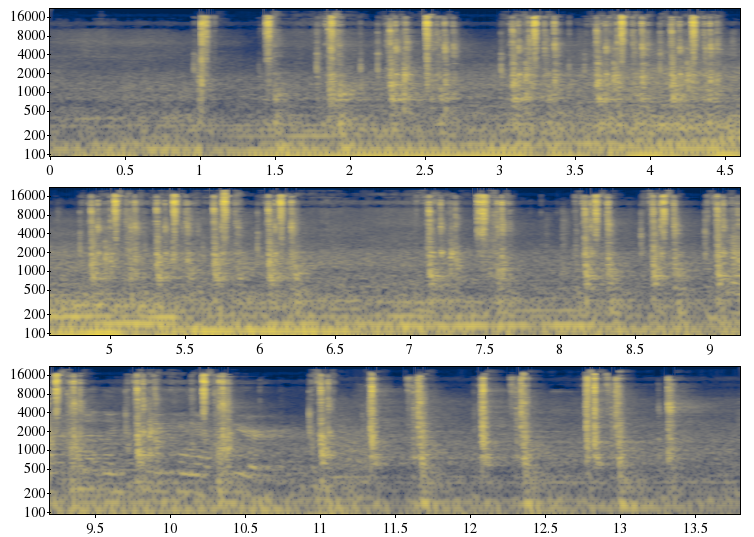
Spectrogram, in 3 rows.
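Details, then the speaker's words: Vintage Cummins 220 diesel in a Peterbilt 350, first start attempt on temporary battery cables: rapid sharp clicks, about four a second, seemingly from a firewall-mounted unit; Bendix works but the starter doesn't spin, possibly needing more power. "just told Aaron the click sounds like it's happening in this bottle jack looking thing that's mounted to the firewall. I don't know what it is. >> Well, the Bendix is working. What it is is not even thinking about spinning."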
